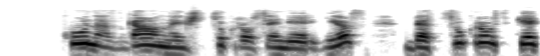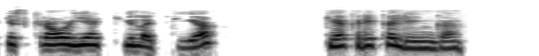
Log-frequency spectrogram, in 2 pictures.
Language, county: Lithuanian, Vilnius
